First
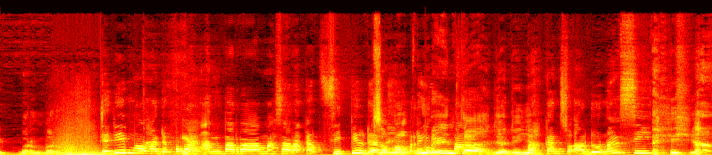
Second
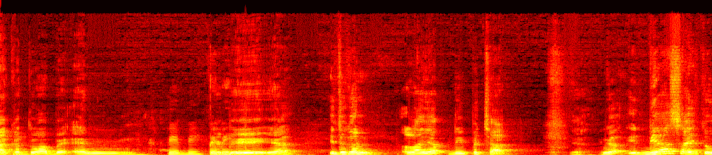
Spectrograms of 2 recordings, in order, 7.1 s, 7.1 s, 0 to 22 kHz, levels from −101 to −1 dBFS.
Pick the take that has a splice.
first; 1 cut; at 1.0 s

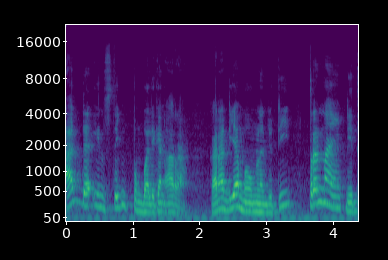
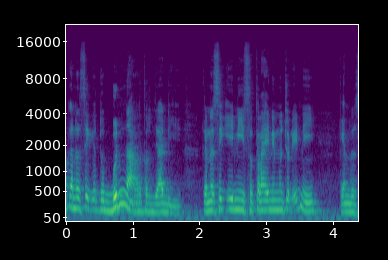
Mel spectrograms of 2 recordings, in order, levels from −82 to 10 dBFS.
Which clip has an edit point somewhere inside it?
first; 1 cut; at 3.4 s

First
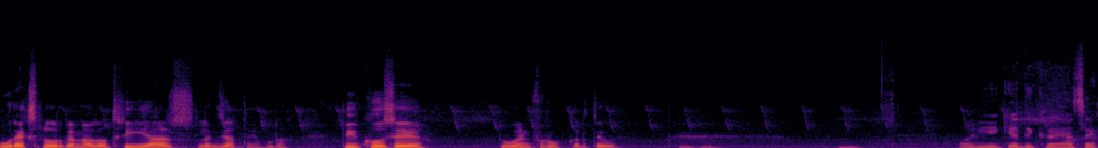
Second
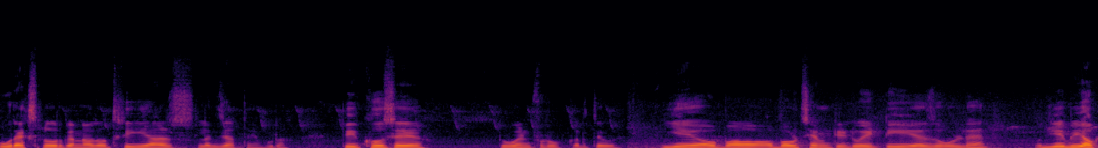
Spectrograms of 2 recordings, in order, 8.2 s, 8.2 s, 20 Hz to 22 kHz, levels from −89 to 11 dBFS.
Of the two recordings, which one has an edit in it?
second; 1 cut; at 4.8 s

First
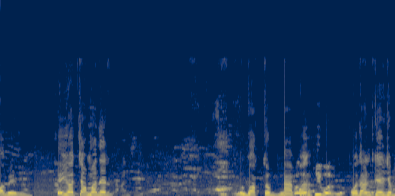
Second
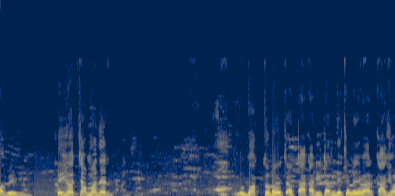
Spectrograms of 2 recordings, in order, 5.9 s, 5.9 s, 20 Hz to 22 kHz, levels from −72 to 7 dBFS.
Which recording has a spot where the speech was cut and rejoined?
second; 1 cut; at 4.1 s

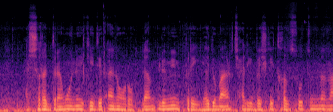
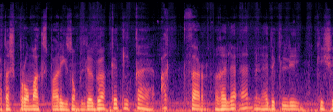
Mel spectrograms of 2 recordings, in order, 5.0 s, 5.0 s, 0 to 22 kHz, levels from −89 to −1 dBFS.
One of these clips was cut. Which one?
second; 2 cuts; at 1.6 s, 3.6 s

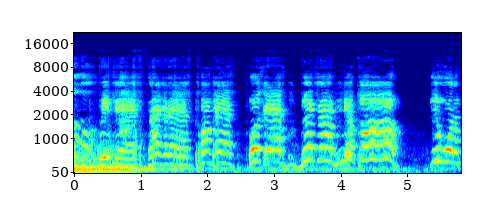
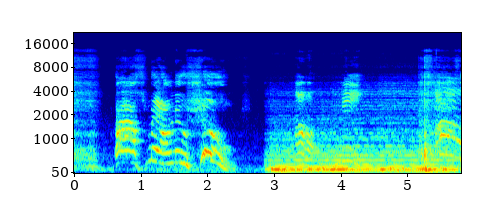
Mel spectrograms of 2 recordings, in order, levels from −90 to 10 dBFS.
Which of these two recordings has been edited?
second; 1 cut; at 4.6 s

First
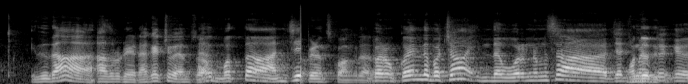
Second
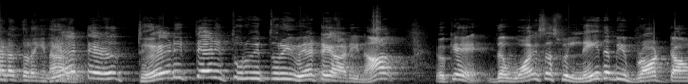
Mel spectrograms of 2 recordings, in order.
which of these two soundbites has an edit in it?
first; 1 cut; at 3.0 s

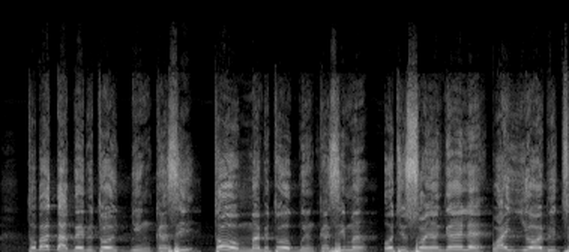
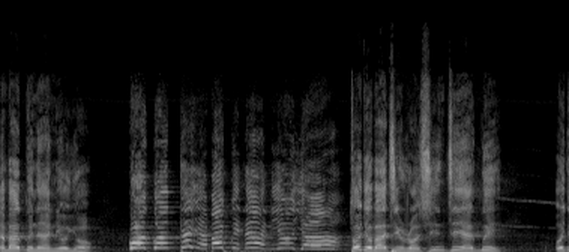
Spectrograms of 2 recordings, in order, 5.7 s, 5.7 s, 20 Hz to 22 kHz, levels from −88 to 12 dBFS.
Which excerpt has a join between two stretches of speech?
first; 3 cuts; at 2.0 s, 3.7 s, 4.9 s

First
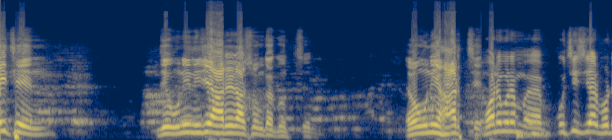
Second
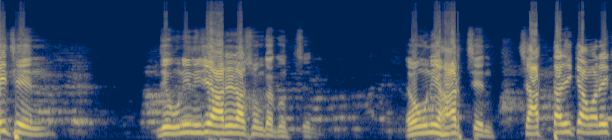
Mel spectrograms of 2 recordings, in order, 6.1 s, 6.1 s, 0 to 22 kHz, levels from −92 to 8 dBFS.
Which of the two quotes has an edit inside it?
first; 1 cut; at 4.7 s

